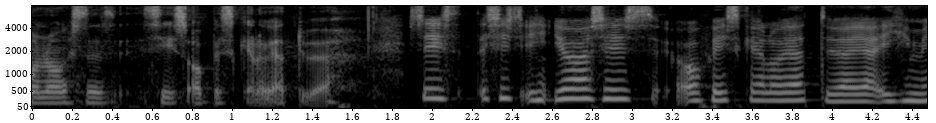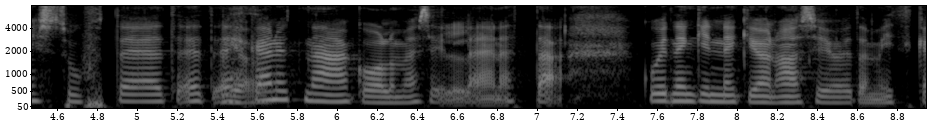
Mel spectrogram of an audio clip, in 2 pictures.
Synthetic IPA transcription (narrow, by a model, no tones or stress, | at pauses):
unoŋksnesiːso̰piskḛlṵjɑ̰t̪y̰øsiːssiːsjoːsiːsopiskelujɑt̪yøjɑihmisːuht̪eːt̪et̪ehkænyt̪næːkolmesḭlːḛːnʔḛt̪ːæ̰kuit̪eŋkinnekionɑsioit̪ɑmit̪kæ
